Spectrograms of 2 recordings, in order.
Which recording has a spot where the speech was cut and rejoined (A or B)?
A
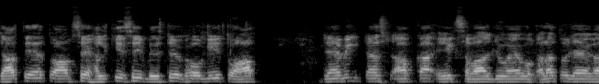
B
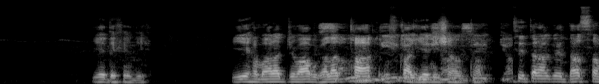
B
